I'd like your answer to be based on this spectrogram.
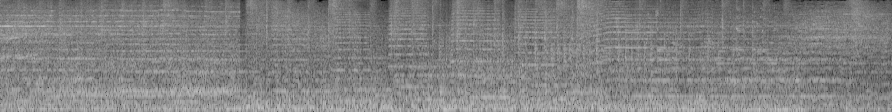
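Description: A loud, continuous roar of an animated train being slowed by rocket thrusters, with grinding metal and rushing noise, heavy and unbroken throughout.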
